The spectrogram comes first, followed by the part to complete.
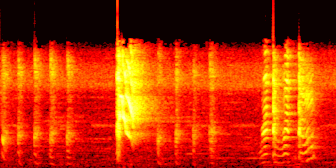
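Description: Rose-ringed parakeet calling: a few short sharp notes, one loud harsh squawk about a second and a half in, then a quick burst of warbling chatter near the end.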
